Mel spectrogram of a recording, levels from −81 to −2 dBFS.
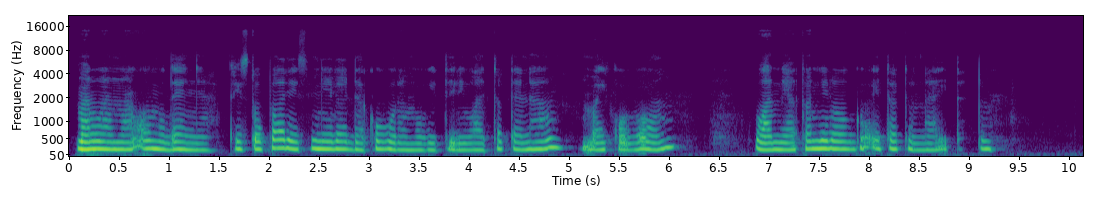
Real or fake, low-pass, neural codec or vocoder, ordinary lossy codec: fake; 14.4 kHz; codec, 32 kHz, 1.9 kbps, SNAC; none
